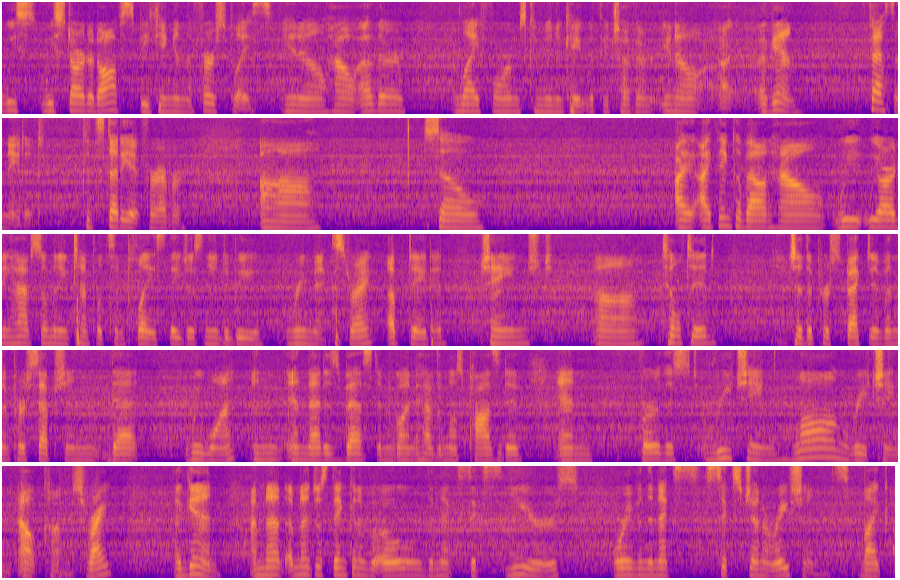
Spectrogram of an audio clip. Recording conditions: sounds in the background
